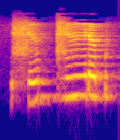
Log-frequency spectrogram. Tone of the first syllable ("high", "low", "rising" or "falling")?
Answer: rising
